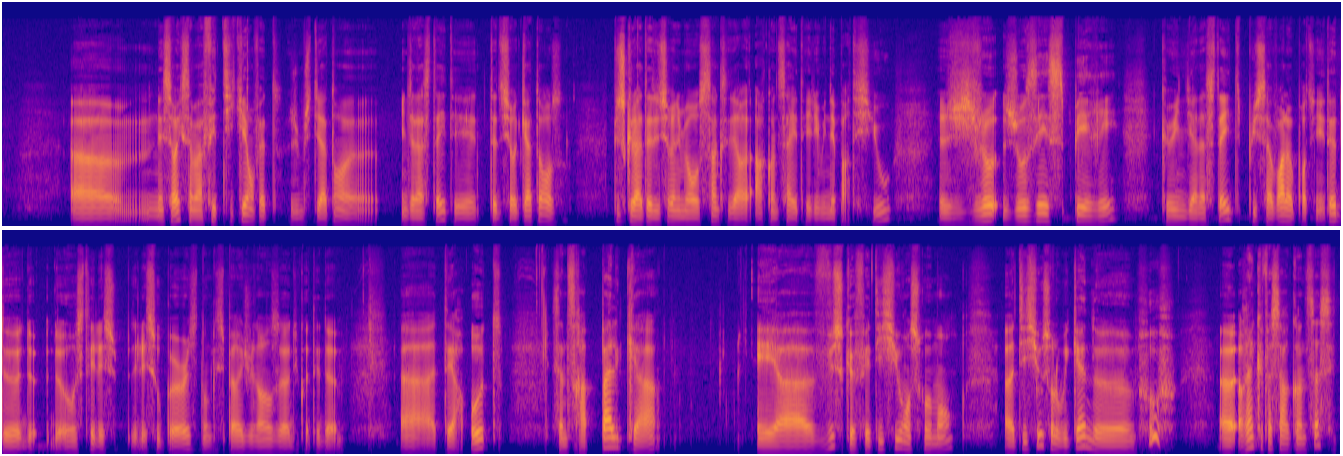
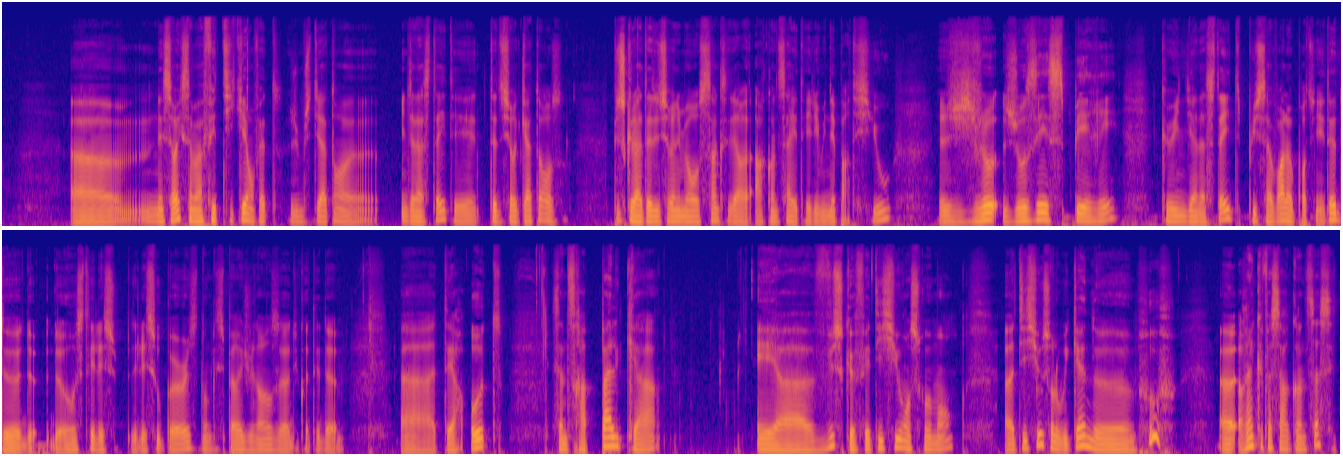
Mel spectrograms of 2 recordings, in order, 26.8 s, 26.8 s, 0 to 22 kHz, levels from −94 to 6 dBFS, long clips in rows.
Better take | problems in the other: second | thin; very; fading below 500 Hz

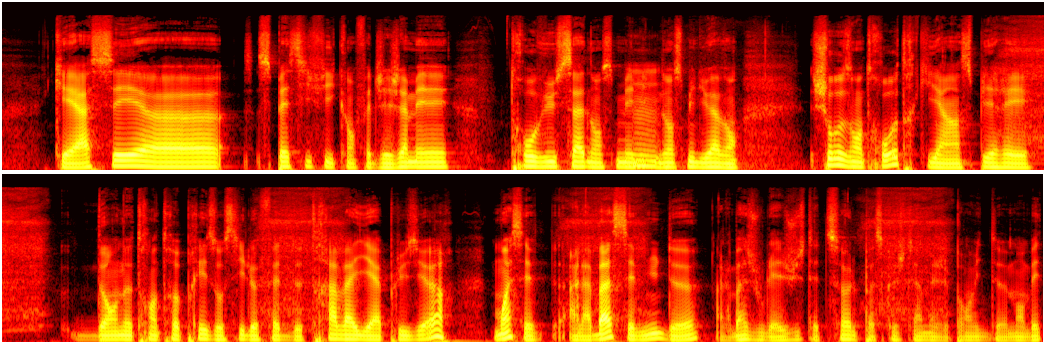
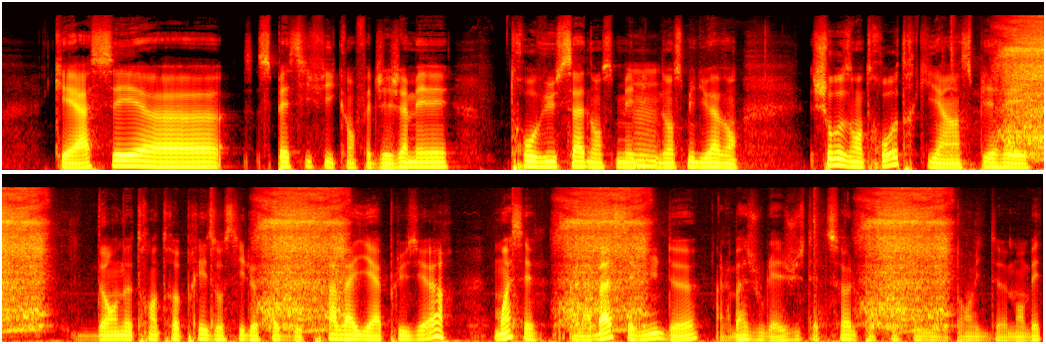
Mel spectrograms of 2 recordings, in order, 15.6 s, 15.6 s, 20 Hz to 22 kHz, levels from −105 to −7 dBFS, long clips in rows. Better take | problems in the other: first | hiss; loud; from 7 s on; 2 dB below the speech; faint in the first

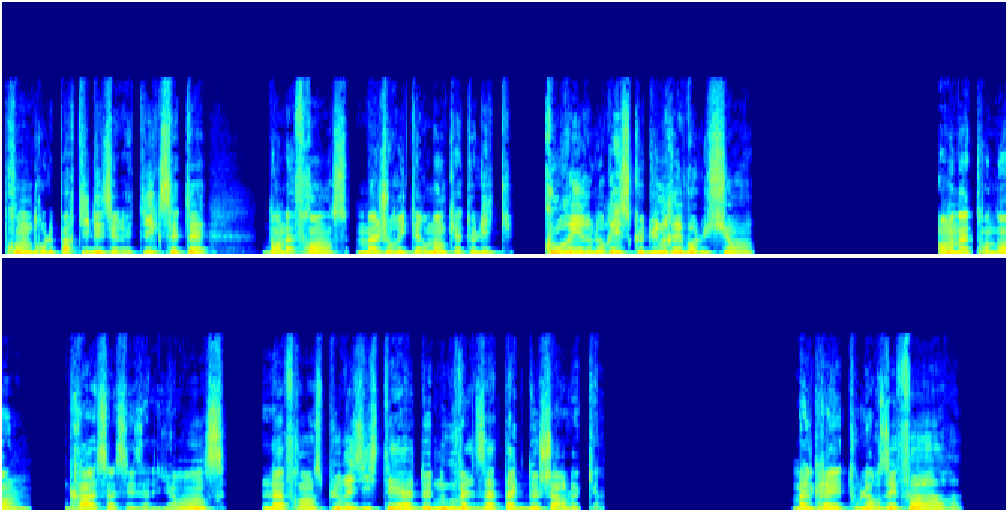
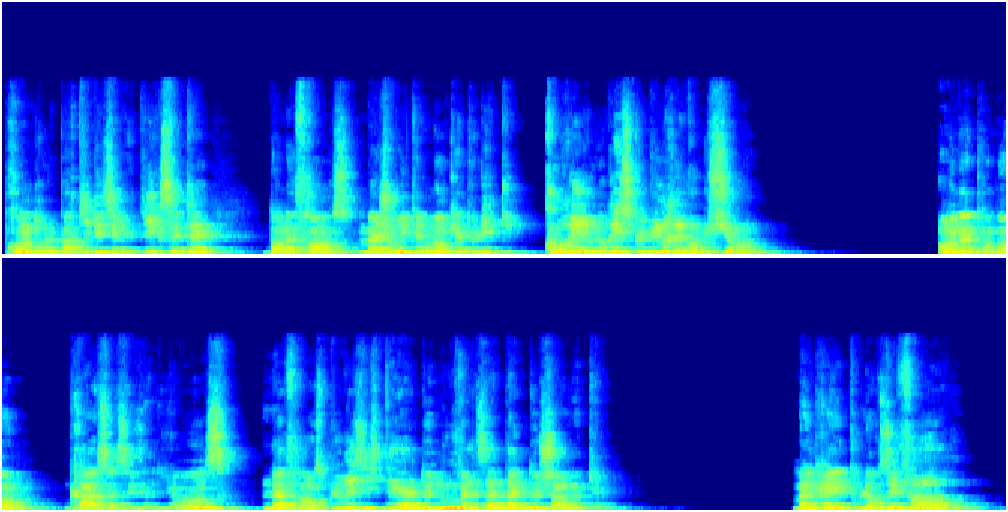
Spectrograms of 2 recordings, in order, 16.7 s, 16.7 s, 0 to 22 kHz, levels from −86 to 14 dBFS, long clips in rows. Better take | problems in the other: first | room echo; slight; dies away in 0.6 s // off-mic speech; far

